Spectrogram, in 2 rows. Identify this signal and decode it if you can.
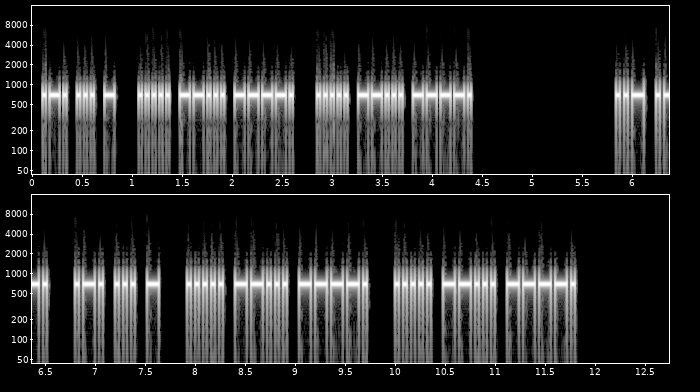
Morse code, heard as a keyed tone, about 35 wpm, 700 Hz. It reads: RST 579 579 UR RST 579 579
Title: Speed-Racing Common QSO Phrases Encore - 30wpm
